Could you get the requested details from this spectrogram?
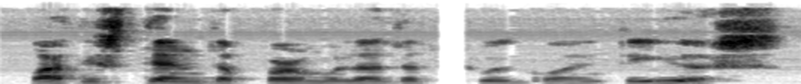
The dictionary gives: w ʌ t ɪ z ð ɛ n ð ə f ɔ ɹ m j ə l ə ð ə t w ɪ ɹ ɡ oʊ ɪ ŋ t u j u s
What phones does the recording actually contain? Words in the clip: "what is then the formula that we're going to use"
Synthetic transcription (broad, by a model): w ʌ t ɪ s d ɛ n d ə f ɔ ɹ m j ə l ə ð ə t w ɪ l ɡ oʊ ɪ ŋ t u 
